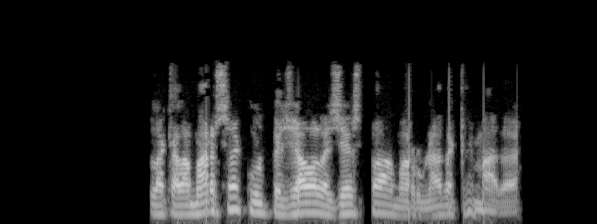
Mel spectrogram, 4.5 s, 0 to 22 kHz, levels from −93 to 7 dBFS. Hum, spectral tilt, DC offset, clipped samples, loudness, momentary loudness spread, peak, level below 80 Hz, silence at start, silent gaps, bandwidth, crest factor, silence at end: none; -4.5 dB/octave; under 0.1%; under 0.1%; -18 LUFS; 9 LU; -2 dBFS; -58 dBFS; 1.1 s; 2.73-2.78 s; 8.2 kHz; 20 dB; 0.6 s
